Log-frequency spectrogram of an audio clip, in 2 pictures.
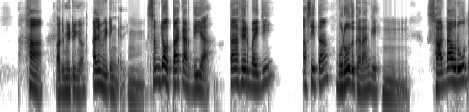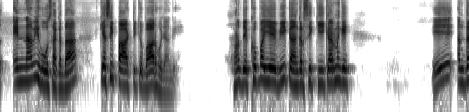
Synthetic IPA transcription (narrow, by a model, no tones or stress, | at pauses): hãː | əd͡ʒmiːʈɪŋɡaːəd͡ʒmiːʈɪŋɡa̰ːd͡ʒḭːsəmd͡ʒaːt̪aːkəɾd̪iːa̰ː | t̪ãːpʰɪɾbaːiːd͡ʒiː | əsĩːt̪ãːʋəɾoːd̪kəɾãːɡeː | saːɖaːʋəɾoːd̪ | ɪnːãːʋiːɦoːsəkd̪aː | kɪəsĩːpaːɾʈiːt͡ʃõːbaːɾɦoːd͡ʒã̰ːŋɡeː | hʊɳd̪eːkʰːoːp̬aːiːeːʋiːkãːŋɡɾəsiːkiːkəɾənɡeː | eːənd̪ə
